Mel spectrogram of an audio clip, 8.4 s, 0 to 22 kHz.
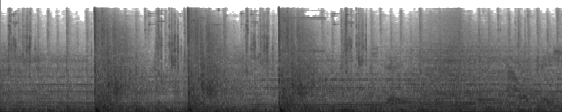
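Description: Sniper rifle shots in Just Cause 3: three heavy, widely spaced reports, each with a booming tail, over a steady game background rumble and low ambience.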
